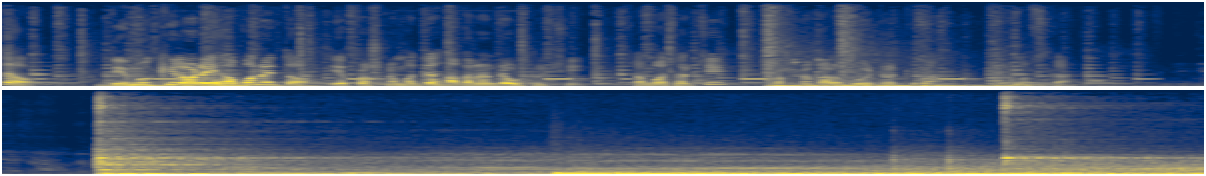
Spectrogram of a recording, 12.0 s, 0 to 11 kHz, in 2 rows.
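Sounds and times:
bright hit: 6.5 - 9.8.

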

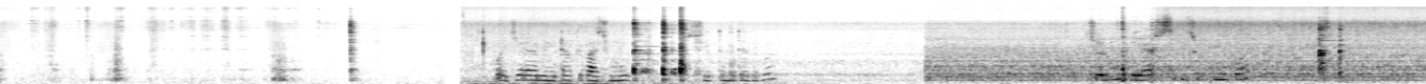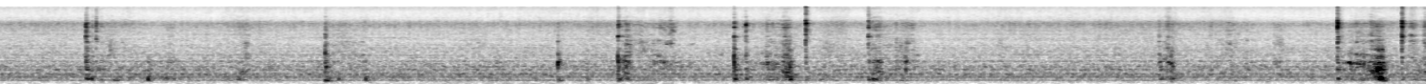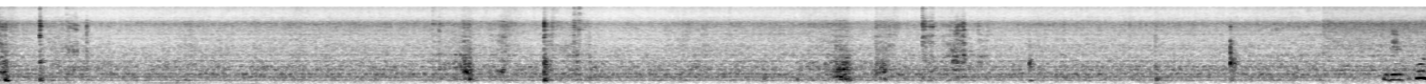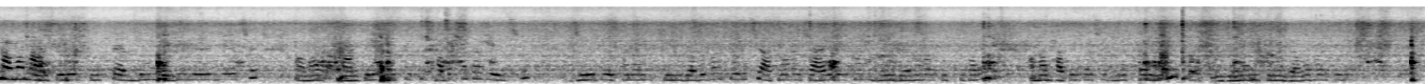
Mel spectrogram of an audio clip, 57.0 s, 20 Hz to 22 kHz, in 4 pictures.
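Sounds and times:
steady hiss: 0.0 - 6.3, 7.0 - 57.0
spatula scraping metal pan: 13.2 - 13.6, 15.0 - 18.4, 19.8 - 23.5, 25.8 - 29.5, 32.8 - 34.5, 36.6 - 38.9, 42.7 - 49.1, 49.7 - 57.0.

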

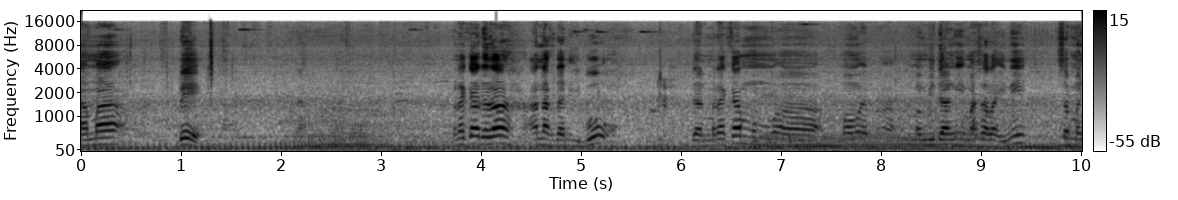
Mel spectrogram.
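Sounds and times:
vehicle engines rumbling: 0.0 - 10.0.

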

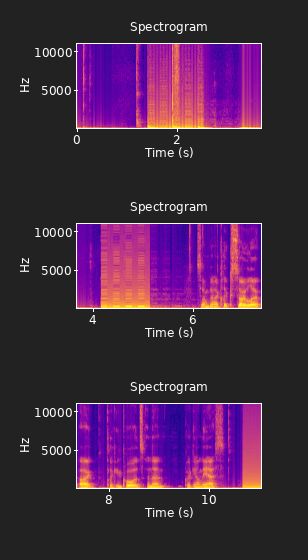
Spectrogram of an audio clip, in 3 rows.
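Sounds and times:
held synth chord: 1.4 - 3.1, 4.2 - 6.1.

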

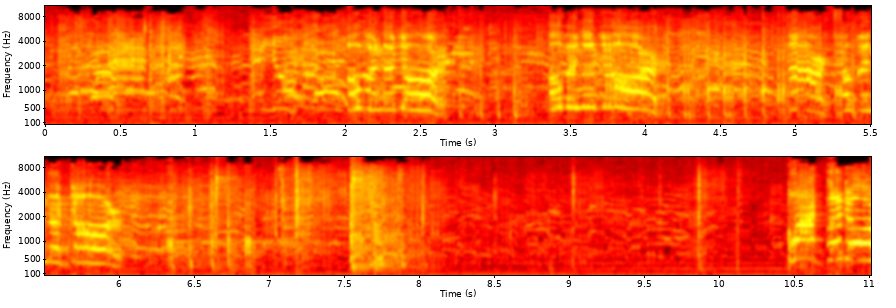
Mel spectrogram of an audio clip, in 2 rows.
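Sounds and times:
faint shouting: 0.0 - 11.0.

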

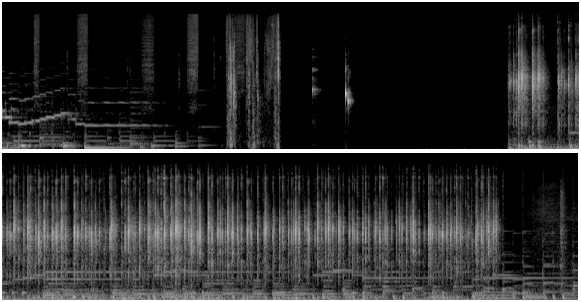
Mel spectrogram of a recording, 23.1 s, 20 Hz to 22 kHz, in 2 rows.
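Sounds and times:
background music: 0.0 - 4.5, 10.2 - 23.0
rapid typing on mechanical keyboard: 10.2 - 21.6.

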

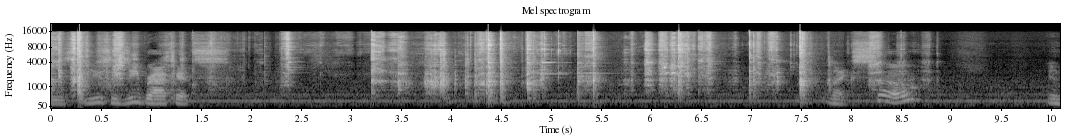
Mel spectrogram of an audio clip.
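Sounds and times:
metal brackets clinking and scraping: 0.0 - 8.9.

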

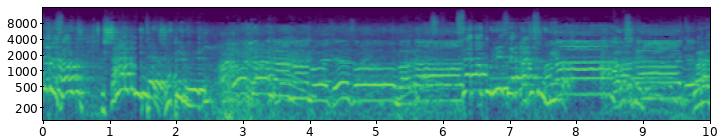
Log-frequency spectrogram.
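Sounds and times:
man preaching into microphone: 0.0 - 10.0.

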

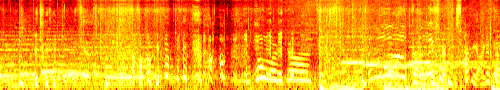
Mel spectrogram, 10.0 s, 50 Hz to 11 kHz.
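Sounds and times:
fish thrashing and splashing: 1.3 - 9.0.

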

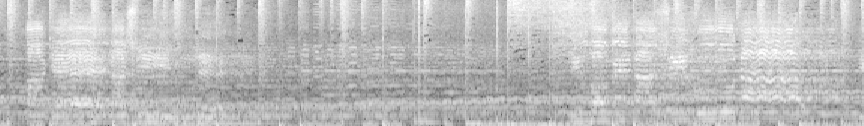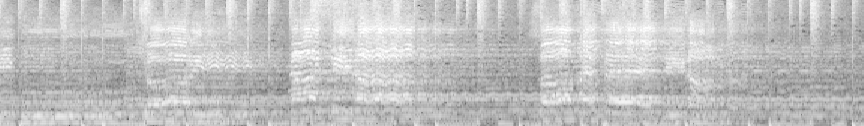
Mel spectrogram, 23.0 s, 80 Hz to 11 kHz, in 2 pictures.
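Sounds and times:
person singing with vibrato: 0.0 - 5.2, 7.4 - 23.0
band with quick percussive beat: 0.0 - 23.0.

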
